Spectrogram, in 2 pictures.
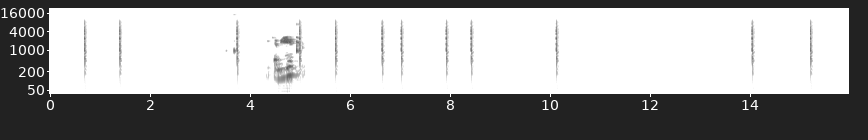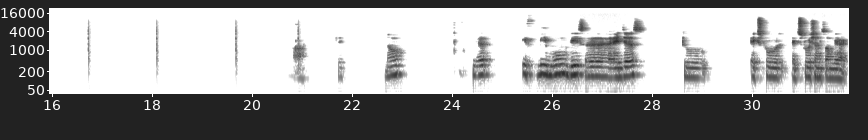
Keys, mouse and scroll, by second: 0.6-1.6 shift+middle drag, 1.6 scroll up 1, 2.4 scroll up 3, 2.9-3.3 scroll down 1, 3.7-11.4 shift+middle drag, 12.6-13.2 scroll up 1, 13.2-14.2 scroll down 1, 14.2-15.9 shift+middle drag, 15.9-16.7 scroll up 2, 16.7 shift+middle click, 18.4-19.0 scroll down 1, 19.0 scroll down 1, 19.6-22.6 shift+middle drag.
